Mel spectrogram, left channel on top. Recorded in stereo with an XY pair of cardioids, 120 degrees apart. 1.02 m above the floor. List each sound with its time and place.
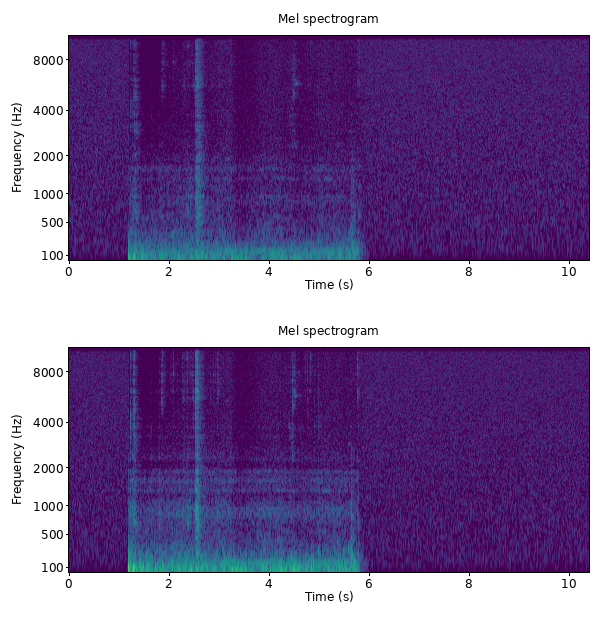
1.2 s keys jangling: 60° right, 0.8 m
